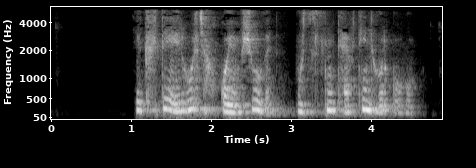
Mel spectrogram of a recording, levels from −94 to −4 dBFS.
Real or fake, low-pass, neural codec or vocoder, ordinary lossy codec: real; 5.4 kHz; none; MP3, 32 kbps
